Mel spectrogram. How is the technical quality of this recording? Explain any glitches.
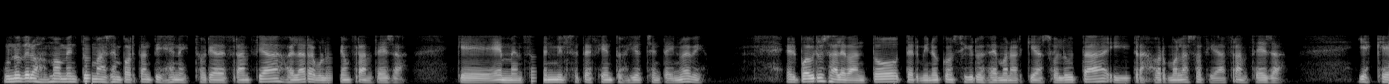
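The recording has five dropouts from packet loss with pitch repetition, heard through telephone-band G.711 coding.

At 0.86 s, after "unu delos" (60 ms); 3.28 s (120 ms); 5.32 s (120 ms); 8.94 s, before "terminó con sigrus de" (20 ms); and 11.26 s, before "la sociedá francesa" (60 ms), audio goes missing, in steps that fit 20 ms packets. The receiver fills each gap by looping the last pitch cycle and fading it, so shorter gaps sound like a brief buzzy hold and the 120 ms ones fade to silence before the speech cross-fades back in. On a waveform this appears as one identical cycle repeating with shrinking amplitude. On a spectrogram it shows as flat, unchanging harmonic stripes that thin out and then resume.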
